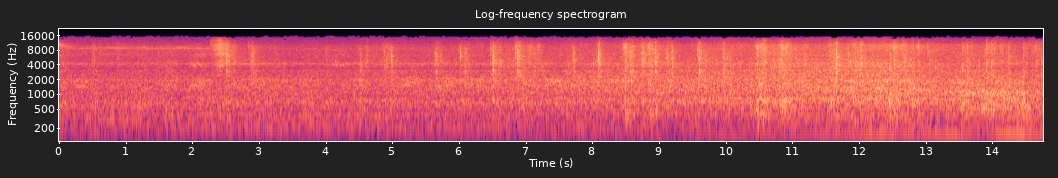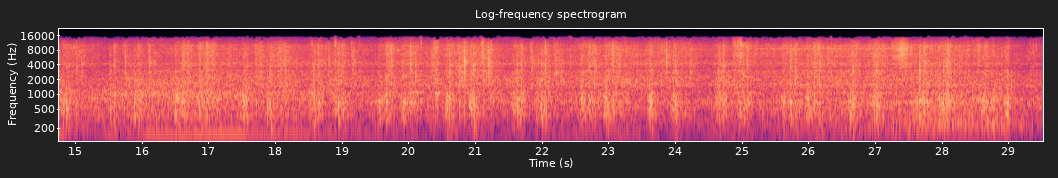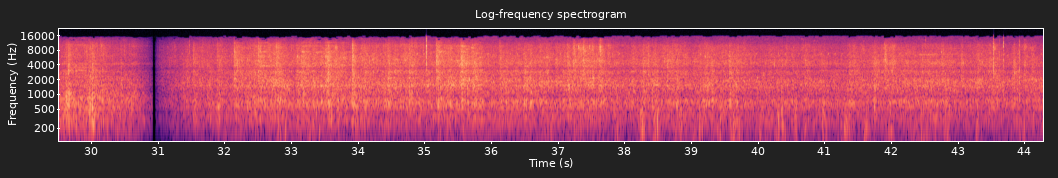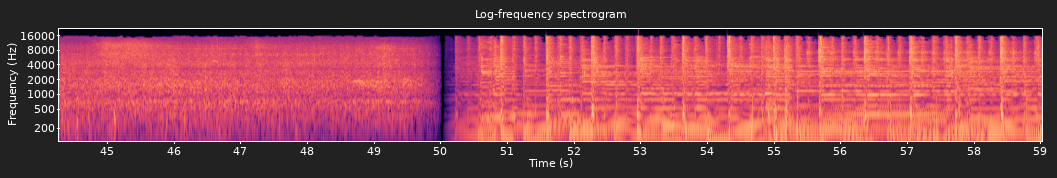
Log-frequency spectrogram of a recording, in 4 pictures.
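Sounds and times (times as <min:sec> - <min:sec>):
diesel train engine drone: 0:00.0 - 0:59.0
train wheels clattering: 0:04.0 - 0:30.5, 0:31.2 - 0:47.2.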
